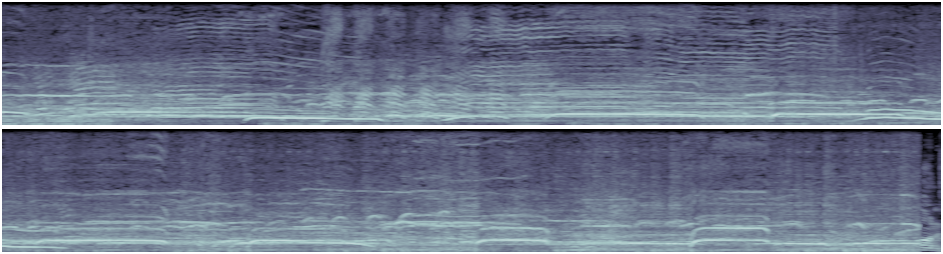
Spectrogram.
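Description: A packed movie theatre crowd at a screening cheers, whoops and yells continuously, with high shrill whistles and shouts rising over a dense roar of voices.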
